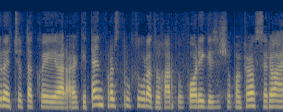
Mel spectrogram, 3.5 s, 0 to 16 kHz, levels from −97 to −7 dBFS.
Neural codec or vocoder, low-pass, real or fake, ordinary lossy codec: codec, 16 kHz in and 24 kHz out, 0.9 kbps, LongCat-Audio-Codec, fine tuned four codebook decoder; 10.8 kHz; fake; MP3, 48 kbps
